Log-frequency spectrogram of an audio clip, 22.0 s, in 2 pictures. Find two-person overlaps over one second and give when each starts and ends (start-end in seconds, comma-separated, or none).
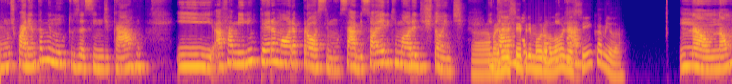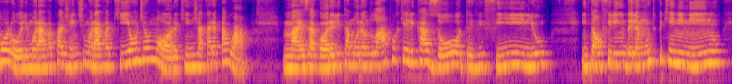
7.1-8.8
